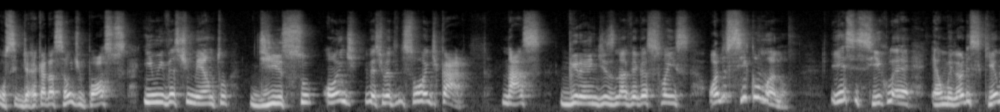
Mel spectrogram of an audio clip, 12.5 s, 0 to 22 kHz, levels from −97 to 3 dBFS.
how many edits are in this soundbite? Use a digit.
1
